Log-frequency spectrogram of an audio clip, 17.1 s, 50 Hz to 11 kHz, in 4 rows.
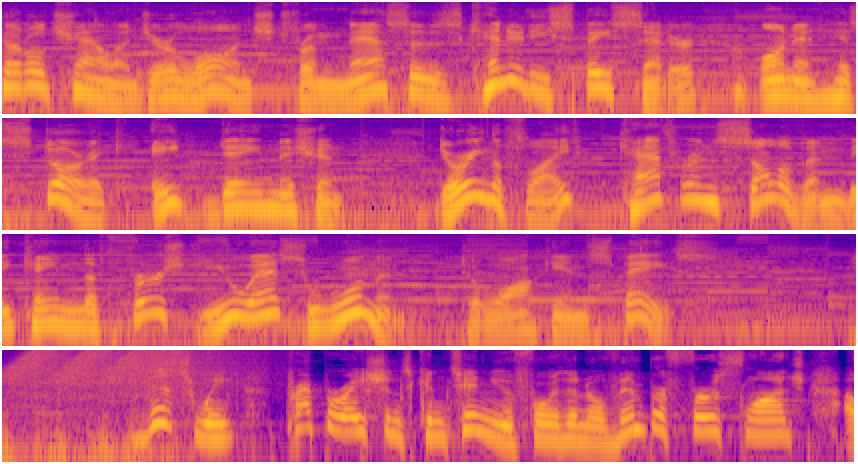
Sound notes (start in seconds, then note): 12.6 sound Effects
